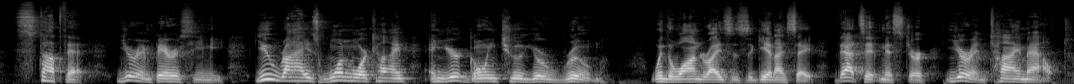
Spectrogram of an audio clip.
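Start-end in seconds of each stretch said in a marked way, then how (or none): 0.2-6.1 stage whisper, intensified and pushed harder. Magician scolding the wand as it starts moving, intensified stage whisper. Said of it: "I intensify my stage whispering".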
